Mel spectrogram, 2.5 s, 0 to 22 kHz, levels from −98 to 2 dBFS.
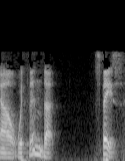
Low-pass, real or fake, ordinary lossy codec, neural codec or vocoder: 7.2 kHz; real; MP3, 24 kbps; none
